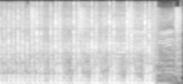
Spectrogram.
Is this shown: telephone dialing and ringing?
no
